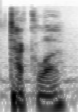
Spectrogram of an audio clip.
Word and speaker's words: Theoclea: So Theoclea pronounced the Finnish way as Tekla.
